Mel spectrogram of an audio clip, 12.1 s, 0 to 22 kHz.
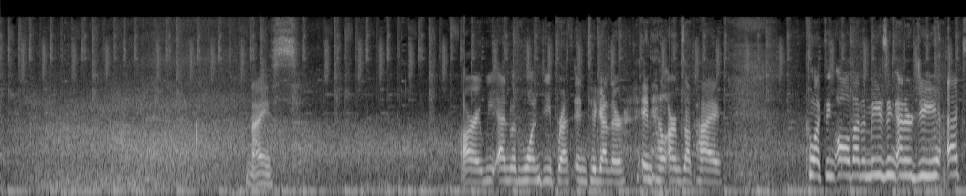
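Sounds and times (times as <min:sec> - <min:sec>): ocean waves breaking: 0:00.0 - 0:09.8
background music with pulsing beat: 0:00.0 - 0:12.0.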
